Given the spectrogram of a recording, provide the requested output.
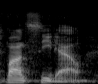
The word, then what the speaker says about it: von Sydow: I think you keep saying von Sydow. I think his name is pronounced Max von Sydow. That's that's how I've always said it, Max von Sydow.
